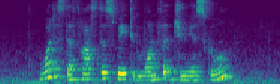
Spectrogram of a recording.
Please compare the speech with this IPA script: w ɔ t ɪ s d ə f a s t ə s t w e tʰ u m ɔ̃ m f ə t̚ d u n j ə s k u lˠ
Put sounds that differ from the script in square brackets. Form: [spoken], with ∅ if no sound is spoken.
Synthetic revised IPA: w ɔ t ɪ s d ə f a s t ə s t w e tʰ u m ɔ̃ [n] f ə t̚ [d͡ʒ] u n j ə s k u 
